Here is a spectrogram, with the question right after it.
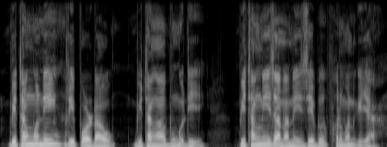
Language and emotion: Bodo, neutral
